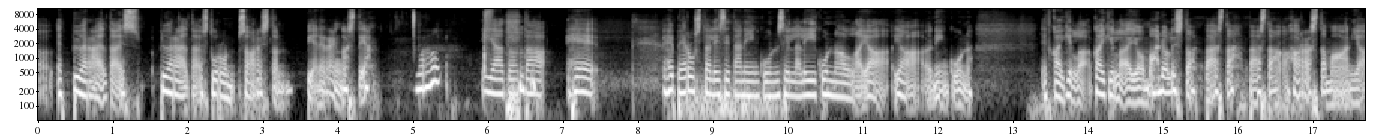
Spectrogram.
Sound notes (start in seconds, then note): 6.0 laughs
